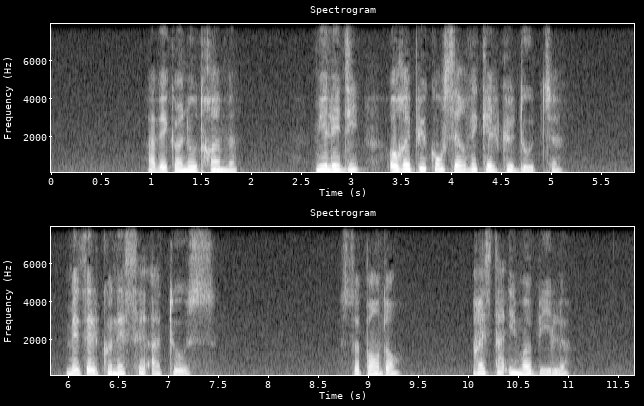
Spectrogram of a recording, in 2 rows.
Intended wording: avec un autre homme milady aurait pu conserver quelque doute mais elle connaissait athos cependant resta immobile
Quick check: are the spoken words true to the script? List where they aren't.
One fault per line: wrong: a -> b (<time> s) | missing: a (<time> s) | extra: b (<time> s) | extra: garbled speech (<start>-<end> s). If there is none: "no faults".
no faults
